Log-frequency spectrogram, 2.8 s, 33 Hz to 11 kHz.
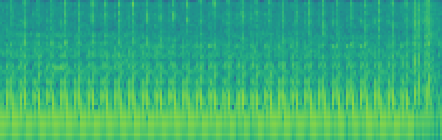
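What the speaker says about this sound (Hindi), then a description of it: "विदाउट एग्जॉस्ट साउंड सुनो" Royal Enfield 650 twin idling with one exhaust removed: a loud, close, rapid chugging beat with harsh, uneven pulses that stays steady and unbroken by talk.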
